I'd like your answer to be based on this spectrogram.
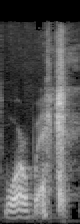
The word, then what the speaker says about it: Warwick: In Maine and Massachusetts and any of New England and England itself, the name W-A-R-W-I-C-K is not pronounced Warwick. It is pronounced Warwick, as in W-A-R-R-I-K or I-C-K.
